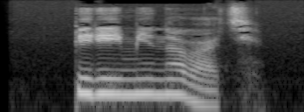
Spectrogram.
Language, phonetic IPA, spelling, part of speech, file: Russian, [pʲɪrʲɪɪmʲɪnɐˈvatʲ], переименовать, verb, Ru-переименовать.ogg
- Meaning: to rename, to give a new name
